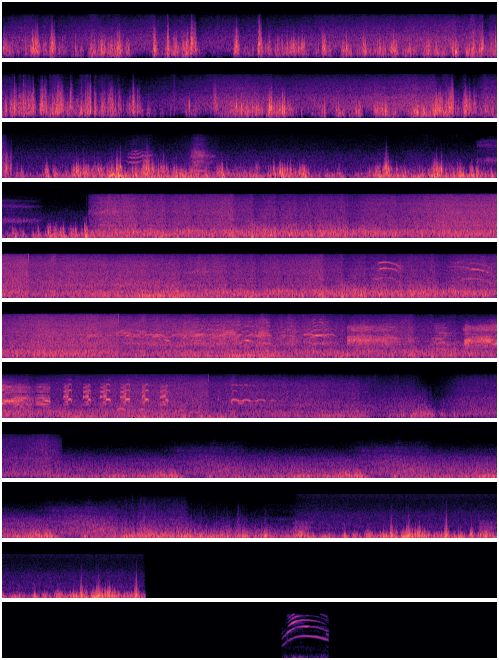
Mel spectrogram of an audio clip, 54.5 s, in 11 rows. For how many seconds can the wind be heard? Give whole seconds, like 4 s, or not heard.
46 s.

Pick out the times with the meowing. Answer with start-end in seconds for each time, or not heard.
10.9-12.1, 23.4-25.2, 52.3-52.8.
